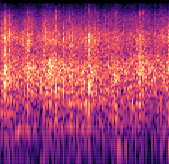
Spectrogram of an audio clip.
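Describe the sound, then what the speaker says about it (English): Audience applause at a senior awards ceremony: steady, dense clapping from a crowd that holds at an even level for the whole stretch, with no voices over it. "Give her a round of applause."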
